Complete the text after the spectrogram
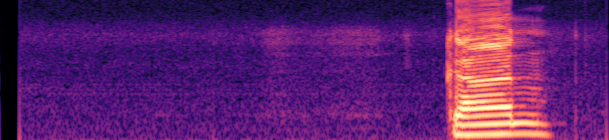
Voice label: sipakapense; father's elder brother

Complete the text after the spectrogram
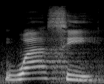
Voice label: Chanka, quechua; casa

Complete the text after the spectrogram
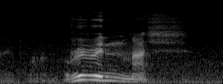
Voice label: "Eyebrow", Pingelapese

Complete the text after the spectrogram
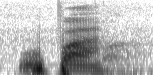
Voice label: "upa" rice, Yawa

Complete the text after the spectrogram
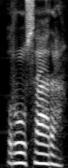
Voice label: "rusara" repeatedly, Wamesa

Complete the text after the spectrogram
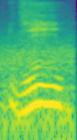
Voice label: "ngui", tlacolula; sour

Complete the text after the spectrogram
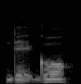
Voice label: "dego", Apatani

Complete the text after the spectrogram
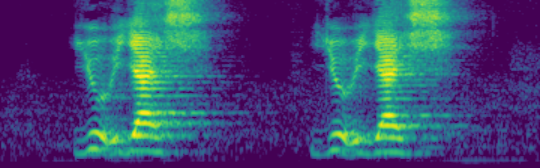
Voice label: "ojo de la aguja", Nasa Yuwe; paez

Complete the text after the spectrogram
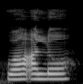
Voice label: "hoañ alló", apatani

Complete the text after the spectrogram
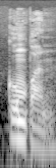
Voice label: "kumpan", Biak

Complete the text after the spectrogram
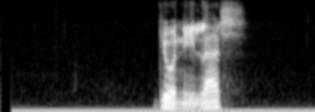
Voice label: "alone", kaqchikel

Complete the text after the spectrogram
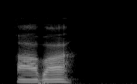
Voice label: "abba", apatani

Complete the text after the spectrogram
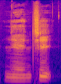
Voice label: "zeñci", Apatani

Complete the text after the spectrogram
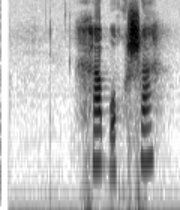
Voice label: "otro poco", Q'anjob'al

